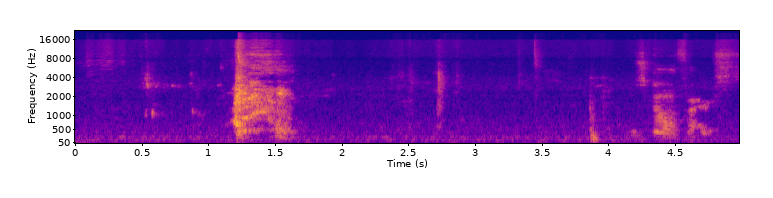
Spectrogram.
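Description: A single loud, harsh cough bursts out, followed by a few fainter throaty sounds and small noises in a quiet room.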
